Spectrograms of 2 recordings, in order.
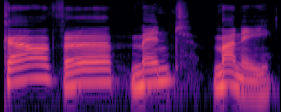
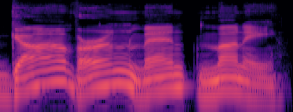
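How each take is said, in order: First: Higher, slow, dutiful repeat of "Government money"; "Government money" recited obediently in a lighter, higher voice; obedient boy. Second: Slow, syllable-by-syllable "Government money"; "Government money" spaced out in the usual pitch; patient prompting. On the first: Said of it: "said the boy obediently". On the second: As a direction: model "Government money" slowly for someone to repeat. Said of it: "said Morris patiently". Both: A narrator's reading.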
